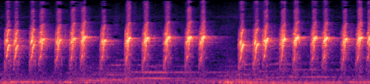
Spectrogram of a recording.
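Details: Lure call of an olive-winged bulbul for trapping birds: quick grating chatter notes in a long run, a brief silence near three seconds, then the chatter resumes just as fast.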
